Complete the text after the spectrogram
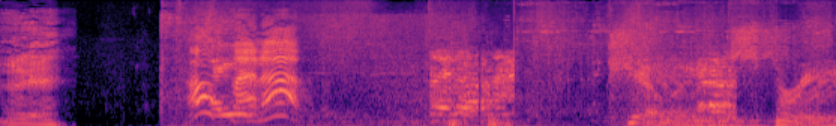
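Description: Game spell effects crackle and weapons clash in a fight.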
